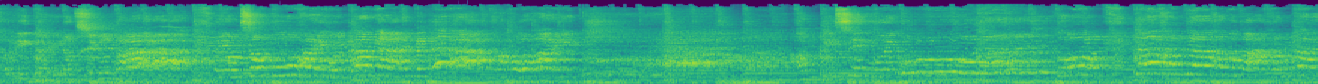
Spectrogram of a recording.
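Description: Live pop music: a female singer sings into a microphone over band music, amplified through the venue's PA and heard from within the audience.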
